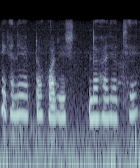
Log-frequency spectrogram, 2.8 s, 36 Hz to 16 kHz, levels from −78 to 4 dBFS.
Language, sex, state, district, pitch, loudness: Bengali, female, West Bengal, Cooch Behar, 220 Hz, -17 LUFS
